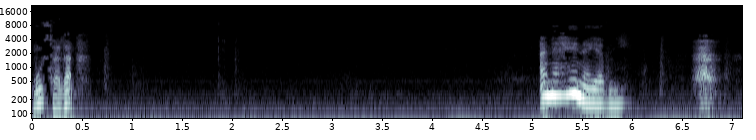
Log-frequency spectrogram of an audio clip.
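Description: An elderly woman speaks quietly nearby.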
